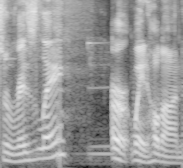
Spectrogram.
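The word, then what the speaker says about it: Wriothesley: It's pronounced Risley.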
